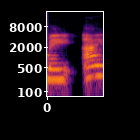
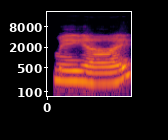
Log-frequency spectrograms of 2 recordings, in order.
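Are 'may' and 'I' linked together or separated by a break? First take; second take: separated; linked. First: The two words are chopped apart. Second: The two words run smoothly together. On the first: The speaker calls it wrong. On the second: The speaker calls it right.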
